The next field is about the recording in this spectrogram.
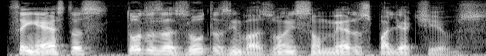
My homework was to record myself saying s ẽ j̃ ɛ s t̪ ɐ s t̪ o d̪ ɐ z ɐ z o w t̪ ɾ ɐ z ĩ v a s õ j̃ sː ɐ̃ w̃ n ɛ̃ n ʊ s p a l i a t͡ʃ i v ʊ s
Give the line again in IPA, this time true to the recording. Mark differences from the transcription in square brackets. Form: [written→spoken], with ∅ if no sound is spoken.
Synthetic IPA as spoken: s ẽ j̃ ɛ s t̪ ɐ s t̪ o d̪ ɐ z ɐ z o w t̪ ɾ ɐ z ĩ v a [s→z] õ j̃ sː ɐ̃ w̃ [n→m] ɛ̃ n ʊ s p a l i a t͡ʃ i v ʊ s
